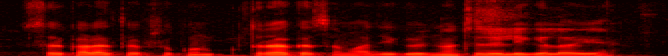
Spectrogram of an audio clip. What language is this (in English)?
Maithili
